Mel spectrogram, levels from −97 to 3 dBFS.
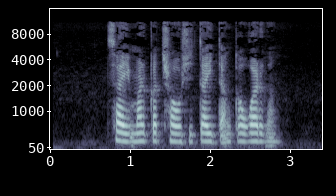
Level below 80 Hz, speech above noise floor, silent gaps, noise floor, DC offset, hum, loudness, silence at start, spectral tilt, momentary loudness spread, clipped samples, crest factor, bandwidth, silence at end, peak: -64 dBFS; 43 dB; none; -65 dBFS; under 0.1%; none; -22 LUFS; 0.75 s; -3.5 dB/octave; 10 LU; under 0.1%; 20 dB; 11.5 kHz; 0.55 s; -4 dBFS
